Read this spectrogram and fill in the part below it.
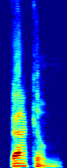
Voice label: "backcomb", American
